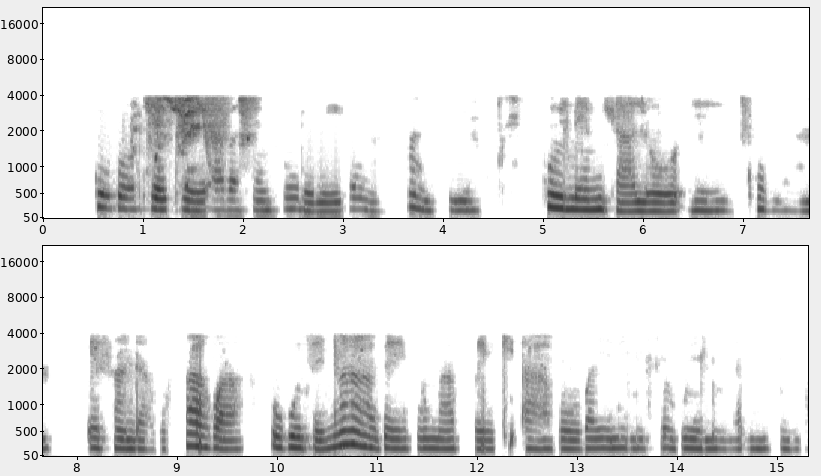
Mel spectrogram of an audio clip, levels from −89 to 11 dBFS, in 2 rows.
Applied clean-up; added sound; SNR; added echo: none; none; none; none.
